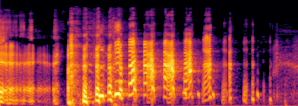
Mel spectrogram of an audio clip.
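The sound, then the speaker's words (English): A person imitates a goat, starting with a drawn-out nasal bleat and breaking into a quick, wavering run of stuttering bleats, like bleating mixed with laughter, fairly loud. “So you can understand please? English, but you can only speak goat.”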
